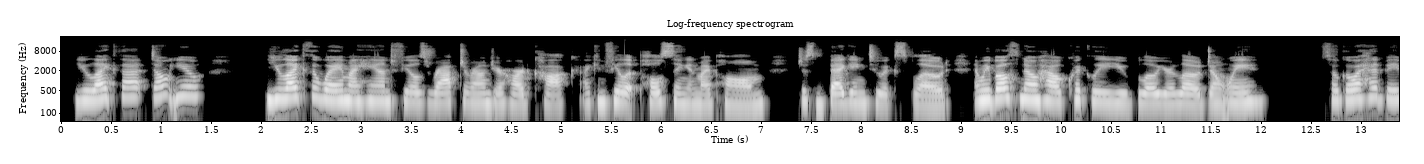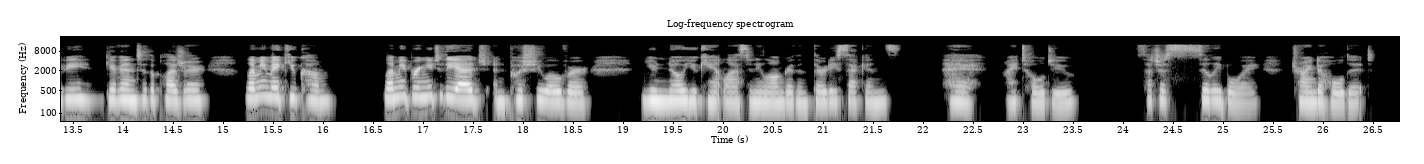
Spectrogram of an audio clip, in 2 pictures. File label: synthesized audio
